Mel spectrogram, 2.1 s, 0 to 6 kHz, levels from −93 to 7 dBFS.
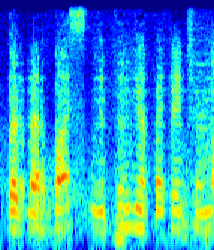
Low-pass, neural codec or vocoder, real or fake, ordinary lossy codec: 5.4 kHz; codec, 44.1 kHz, 0.9 kbps, DAC; fake; Opus, 64 kbps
